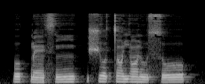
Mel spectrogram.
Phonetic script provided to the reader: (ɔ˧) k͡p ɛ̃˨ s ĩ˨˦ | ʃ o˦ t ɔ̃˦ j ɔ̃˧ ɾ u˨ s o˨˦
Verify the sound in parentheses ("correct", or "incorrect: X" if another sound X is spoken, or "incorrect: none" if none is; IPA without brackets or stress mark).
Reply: incorrect: o˧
